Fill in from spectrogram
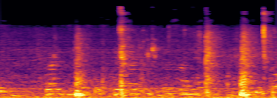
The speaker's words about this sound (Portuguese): Deixa eu tomar uma água aqui.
